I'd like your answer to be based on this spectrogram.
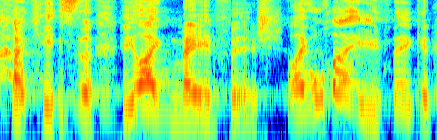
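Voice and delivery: high laughing disbelief; giggling at his own joke. Real, not acted. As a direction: laugh through the punchline.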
